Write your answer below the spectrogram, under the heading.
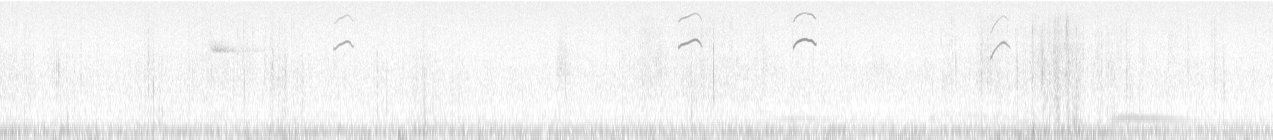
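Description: A bird chick with its mouth open and head up gives a handful of thin, high, rising peeps, begging calls spaced irregularly while it wriggles on paper, over a steady low rumble of background noise, with no voices.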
